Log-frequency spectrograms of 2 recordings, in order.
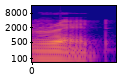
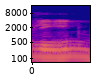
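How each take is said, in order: First: The vowel is short, like 'red'. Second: The vowel is long, like 'reed'. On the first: It is the past form of the verb. The speaker calls it right. "বানান এক কিন্তু উচ্চারণ হবে রেড" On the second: It is the present form of the verb. The speaker calls it wrong. "এখন কিন্তু রিড বলা যাবে না"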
